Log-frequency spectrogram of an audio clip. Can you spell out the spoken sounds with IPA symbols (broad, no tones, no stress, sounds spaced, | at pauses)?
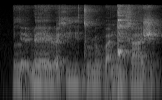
l ɛ̰ ɳ ɛː ɭ a̰ xʲ ɯ lʲ ɯ d u ɳ o β a̰ ŋ͡ǃ i ɣ a ʒ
